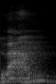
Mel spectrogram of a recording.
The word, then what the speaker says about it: lamb: l a m lamb l a m lamb A lamb is a baby sheep. And again, for this letter, there's no sound and there's no dot. It's just ooh ah mm lamb.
